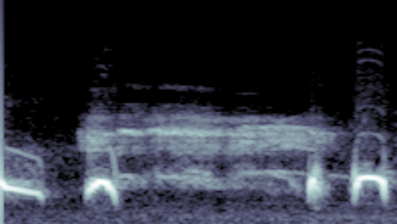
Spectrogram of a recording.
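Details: Spotted doves, male and female, calling to stimulate newly caught birds. The tail of a falling coo, then an arched coo, a short clipped note and another arched coo. A faint high drawn-out whistle runs between them.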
